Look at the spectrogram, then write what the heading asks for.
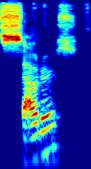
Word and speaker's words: Souders: SpeedCurve was made by Steven Souders. That's how you pronounce his last name.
